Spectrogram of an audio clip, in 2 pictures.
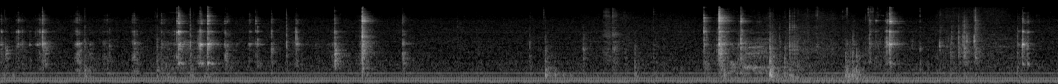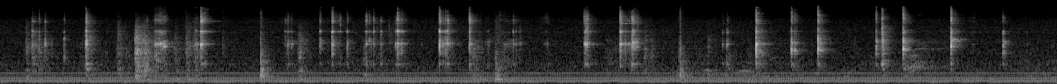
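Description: Hand ratchet clicking in short, irregular runs as the oil pump-to-block bolts on a Ford 302 V8 are tightened, the torque judged by feel. A steady low hum runs underneath.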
